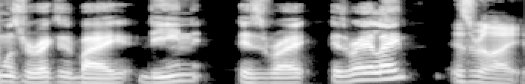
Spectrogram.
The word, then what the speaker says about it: Israelite: Israelite, like Israel, like the country.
